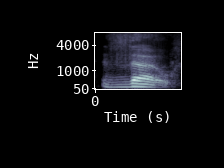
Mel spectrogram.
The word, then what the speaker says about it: though: Like you have the letter O, O, and you put the voiced TH before it. Though.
